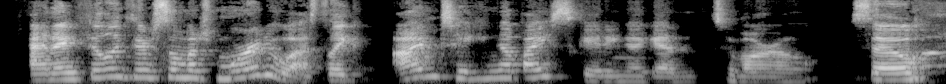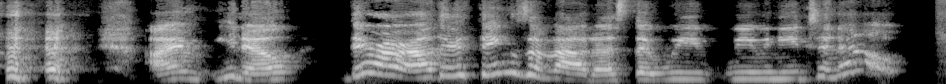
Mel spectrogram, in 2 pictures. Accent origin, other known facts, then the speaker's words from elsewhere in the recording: Indiana, United States; My fellow Hoosier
